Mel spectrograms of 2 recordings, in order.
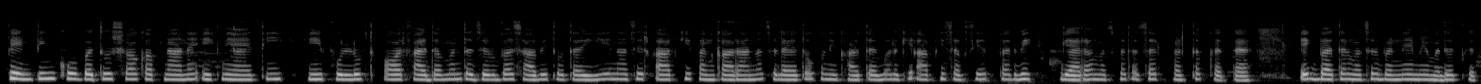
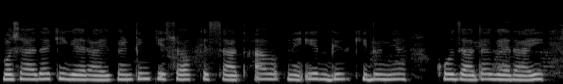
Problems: background sounds at intervals, low volume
